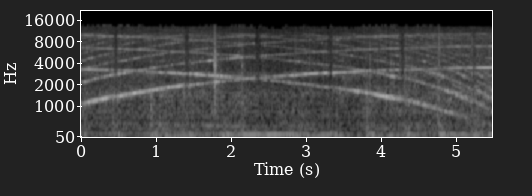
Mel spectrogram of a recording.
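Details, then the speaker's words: CNC mill (Mikini) on Mach, spindle off, running the outer arc of a hole-pocketing program: whining tones sweep up and down with irregular heavy thumps about twice a second, felt in the table; thumping on arc, cause unknown. "There's like a thumping, and you can actually see the table kind of hear it thumping. And you can actually feel it in the table."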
